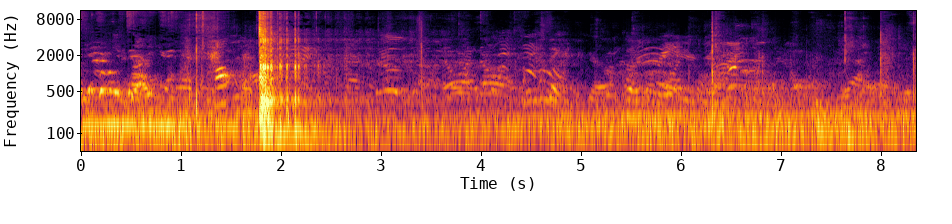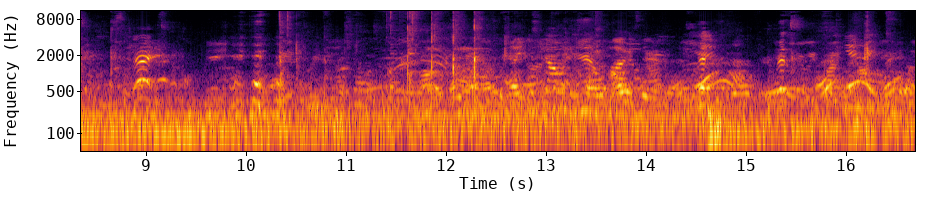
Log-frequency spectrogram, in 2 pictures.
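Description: Boys and men chatter and call out across an open field.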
